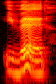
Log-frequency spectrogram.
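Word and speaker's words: עֶבֶד: The noun form, pronounced eved, means slave or servant, as one who works, labors, or serves.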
